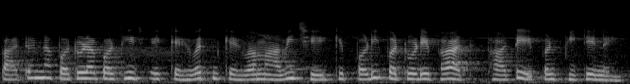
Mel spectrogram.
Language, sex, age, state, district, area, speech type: Gujarati, female, 18-30, Gujarat, Mehsana, rural, spontaneous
